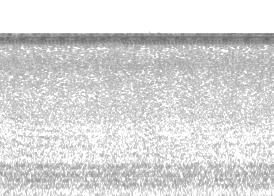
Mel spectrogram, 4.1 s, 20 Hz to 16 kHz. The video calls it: 동물 소리, Animal Sound, Swarming bees, 3분 04초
